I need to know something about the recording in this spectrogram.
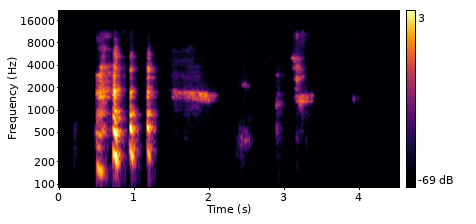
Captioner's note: chuckles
